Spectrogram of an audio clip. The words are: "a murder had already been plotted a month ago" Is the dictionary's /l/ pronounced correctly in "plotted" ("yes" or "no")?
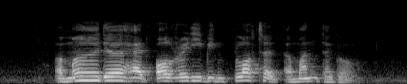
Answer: yes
